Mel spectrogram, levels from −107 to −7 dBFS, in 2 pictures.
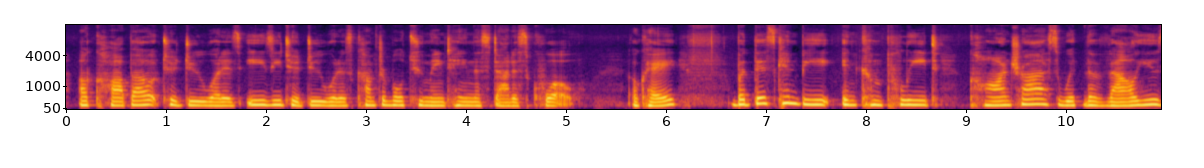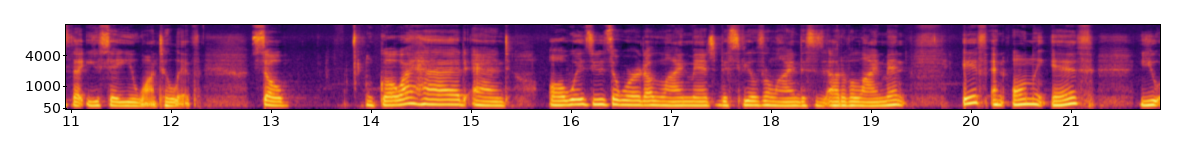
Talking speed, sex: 160 wpm, female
